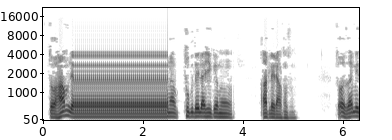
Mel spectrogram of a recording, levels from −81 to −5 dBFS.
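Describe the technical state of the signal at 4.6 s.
At 4.6 s the speech carries the same WMA compression damage heard across the whole clip: heavy, ringing, washy smearing with hiss that pumps along with the signal, and nothing above 15.5 kHz. It's likely a long-block transform coder starved at roughly 24 kbps, zeroing weak detail.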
